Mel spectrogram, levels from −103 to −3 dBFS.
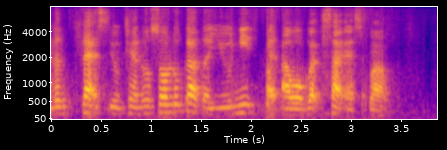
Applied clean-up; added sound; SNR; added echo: neural separator model SepFormer DNS4.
